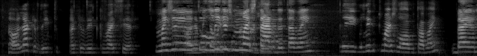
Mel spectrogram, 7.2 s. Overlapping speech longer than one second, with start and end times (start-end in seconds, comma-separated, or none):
2.8-4.2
